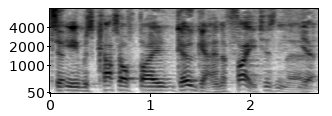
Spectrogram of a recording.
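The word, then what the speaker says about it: Gauguin: was cut off by gogan in a fight isn't there yeah oh it's not pronounced go again he looks like he'd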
